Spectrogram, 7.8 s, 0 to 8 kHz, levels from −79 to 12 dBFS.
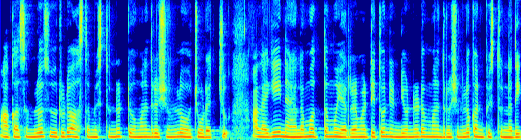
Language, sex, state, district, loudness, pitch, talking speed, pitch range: Telugu, female, Andhra Pradesh, Chittoor, -13 LUFS, 210 Hz, 125 wpm, 200-220 Hz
